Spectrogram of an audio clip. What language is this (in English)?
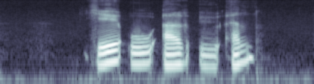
Norwegian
